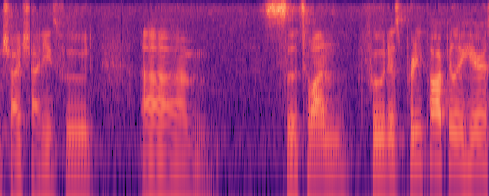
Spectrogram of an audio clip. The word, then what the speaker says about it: Sichuan: Szechuan sauce. That's the English pronunciation of Sichuan.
